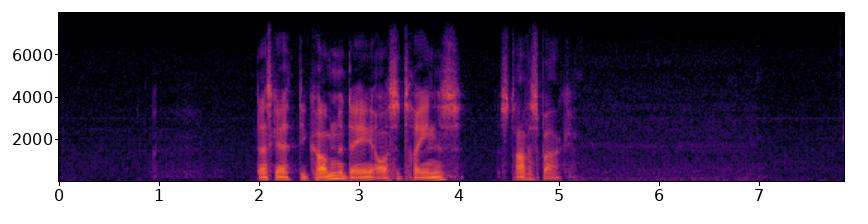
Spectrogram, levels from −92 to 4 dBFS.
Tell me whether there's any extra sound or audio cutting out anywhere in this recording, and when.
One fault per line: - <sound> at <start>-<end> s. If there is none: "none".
none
